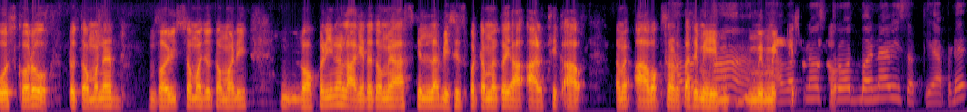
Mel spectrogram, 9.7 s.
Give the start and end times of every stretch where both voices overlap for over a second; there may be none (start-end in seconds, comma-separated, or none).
6.8-8.4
